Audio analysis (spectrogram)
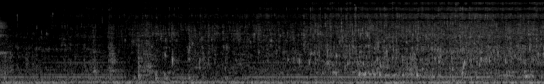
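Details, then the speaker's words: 12 V pump run directly from a 100 W solar panel with no battery, lifting water about 3 feet: steady low motor hum under splashing, gurgling water at an even pitch; the pump runs strong and healthy. "And looks like it's running really good. I can hear it and running very strong."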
